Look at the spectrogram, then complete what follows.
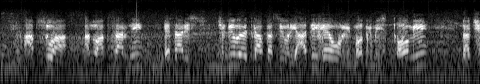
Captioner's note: in Georgian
